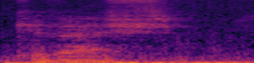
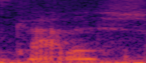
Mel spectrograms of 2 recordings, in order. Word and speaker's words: Kaddish: Kiddush said, probably. Mm-hmm. Yeah. Did I pronounce that right? Kaddish? We say, yeah, the mourner's Kaddish.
